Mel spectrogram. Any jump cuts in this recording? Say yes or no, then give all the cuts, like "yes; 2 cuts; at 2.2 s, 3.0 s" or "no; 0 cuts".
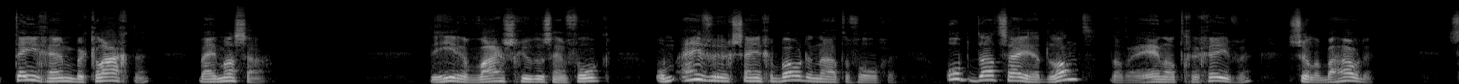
no; 0 cuts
